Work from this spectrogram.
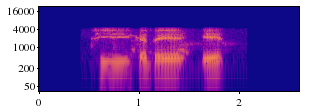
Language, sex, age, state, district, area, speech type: Dogri, male, 30-45, Jammu and Kashmir, Reasi, urban, conversation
